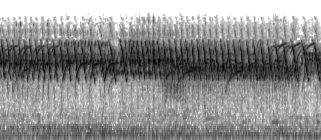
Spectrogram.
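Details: Belgian canary song: bright, rapid trills and chirps run continuously, with a brief softer break mid-song before the fast rolling phrases resume.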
